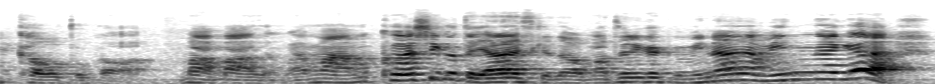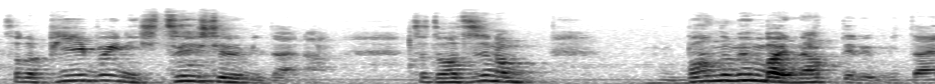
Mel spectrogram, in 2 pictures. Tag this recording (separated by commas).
Speech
